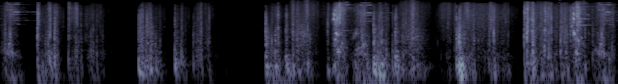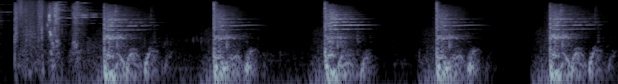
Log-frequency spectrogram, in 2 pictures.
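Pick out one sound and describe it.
Footsteps clank on hollow metal pipes.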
